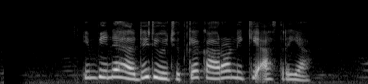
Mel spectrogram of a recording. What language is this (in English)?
Javanese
